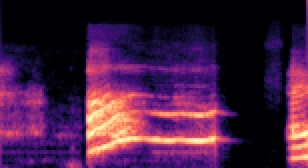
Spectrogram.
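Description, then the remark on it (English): A five-month-old Pomsky puppy named Atticus, a Pomeranian mixed with a Siberian Husky, lets out a drawn-out, wavering howl lasting under a second, with another short howl starting at the end; loud, with no talking. “He's a Pomsky, a Pomeranian mixed with a Siberian Husky.”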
